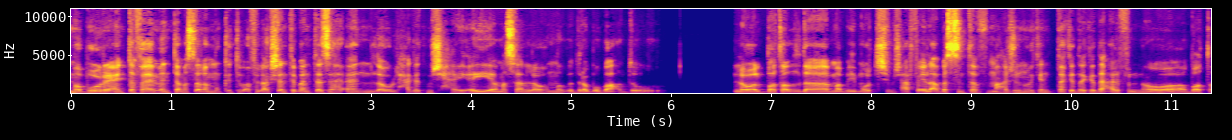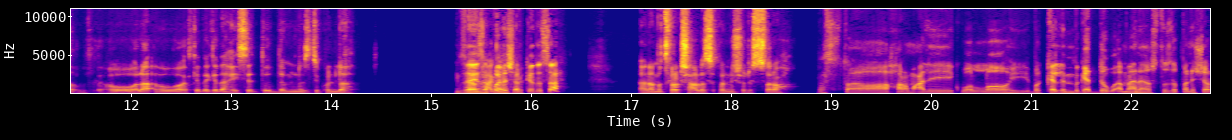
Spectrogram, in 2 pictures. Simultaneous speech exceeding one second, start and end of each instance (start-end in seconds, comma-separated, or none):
none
